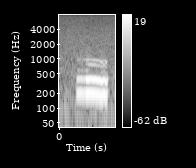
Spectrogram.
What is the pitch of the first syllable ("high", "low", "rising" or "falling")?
low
